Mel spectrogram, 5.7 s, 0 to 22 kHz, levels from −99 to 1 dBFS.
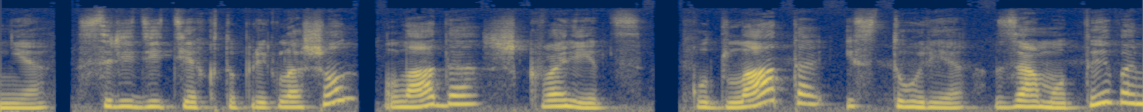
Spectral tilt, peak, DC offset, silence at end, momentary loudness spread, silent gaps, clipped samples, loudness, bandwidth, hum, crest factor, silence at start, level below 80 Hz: -5.5 dB/octave; 0 dBFS; under 0.1%; 0 s; 9 LU; 0.28-0.34 s, 1.80-1.86 s, 3.28-3.38 s; under 0.1%; -17 LUFS; 15 kHz; none; 16 dB; 0 s; -48 dBFS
